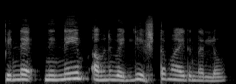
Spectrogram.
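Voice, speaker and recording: A woman's voice: medium pitch, a little fast, mellow, lightly acted. A woman voicing a protective young man who speaks to his sister in an anxious, reassuring way, in a storybook reading. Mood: worried, reassuring. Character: protective young man, caring older-brother type.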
